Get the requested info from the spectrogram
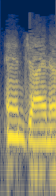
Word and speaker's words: angina: Stable angina or angina, depending on how you want to say it. – We use both pronunciations.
